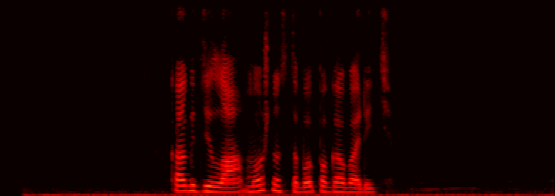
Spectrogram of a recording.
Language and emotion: Russian, neutral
